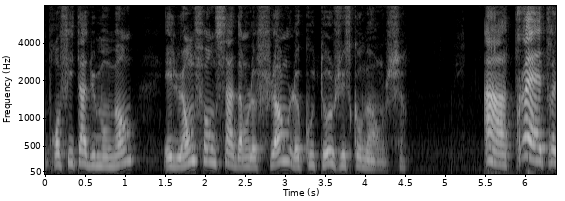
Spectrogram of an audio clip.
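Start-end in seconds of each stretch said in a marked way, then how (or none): 5.5-6.4 high, loud accusing cry; anguished cry. A narrator's reading. Buckingham just stabbed by Felton, crying out. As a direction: cry out at the betrayal. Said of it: "cria Buckingham".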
